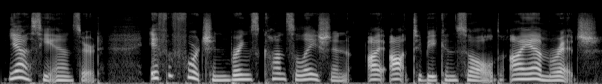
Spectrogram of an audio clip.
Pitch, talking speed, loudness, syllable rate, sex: 220 Hz, 160 wpm, -19 LUFS, 4.8 syllables/s, female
